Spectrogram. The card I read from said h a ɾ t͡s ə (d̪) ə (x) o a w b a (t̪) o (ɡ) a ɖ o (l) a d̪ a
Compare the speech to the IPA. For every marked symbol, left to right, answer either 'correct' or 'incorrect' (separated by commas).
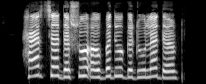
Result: correct, incorrect, incorrect, correct, correct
